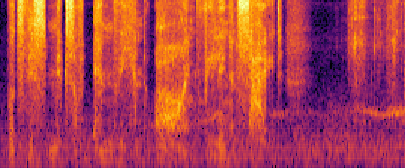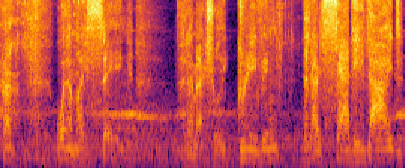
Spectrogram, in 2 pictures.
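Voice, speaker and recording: An actor playing a hardened, world-weary male warrior in a game cutscene, gravelly, cynical and brooding, often close to a whisper. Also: sits low, background noise, full character voice. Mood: grieving, resolved. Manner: slow, brooding delivery, often dropping near a whisper. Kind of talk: dramatic video game cutscene acting and narration.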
